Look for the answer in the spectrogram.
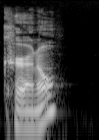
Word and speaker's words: colonel: Like colonel. Looks like colonel. – Yes. – Colonel. And I used to read a lot as well. And I was like, colonel.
